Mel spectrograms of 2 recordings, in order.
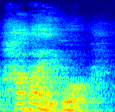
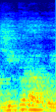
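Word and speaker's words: חוה: 히브리어로 하와는 하바이고 영어식 발음으로는 이브입니다. 그래서 때때로는 하와라고도 표현하고 우리가 이브라고도 표현합니다. 아담과 이브라고 얘기합니다. 그래서 그 이브는 영어식 발음이고 하와가 히브리식 발음에 가깝습니다.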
